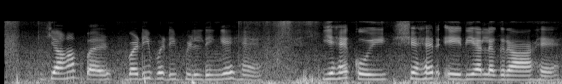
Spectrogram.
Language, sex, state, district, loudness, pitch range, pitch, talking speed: Hindi, female, Haryana, Rohtak, -16 LUFS, 225-270 Hz, 240 Hz, 140 wpm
